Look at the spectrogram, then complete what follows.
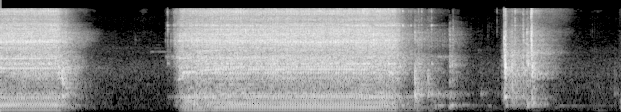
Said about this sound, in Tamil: ஓரத்தில் ஒரு தையல் எட்ஜ் தையல் போட்டுக்கிறேன்.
